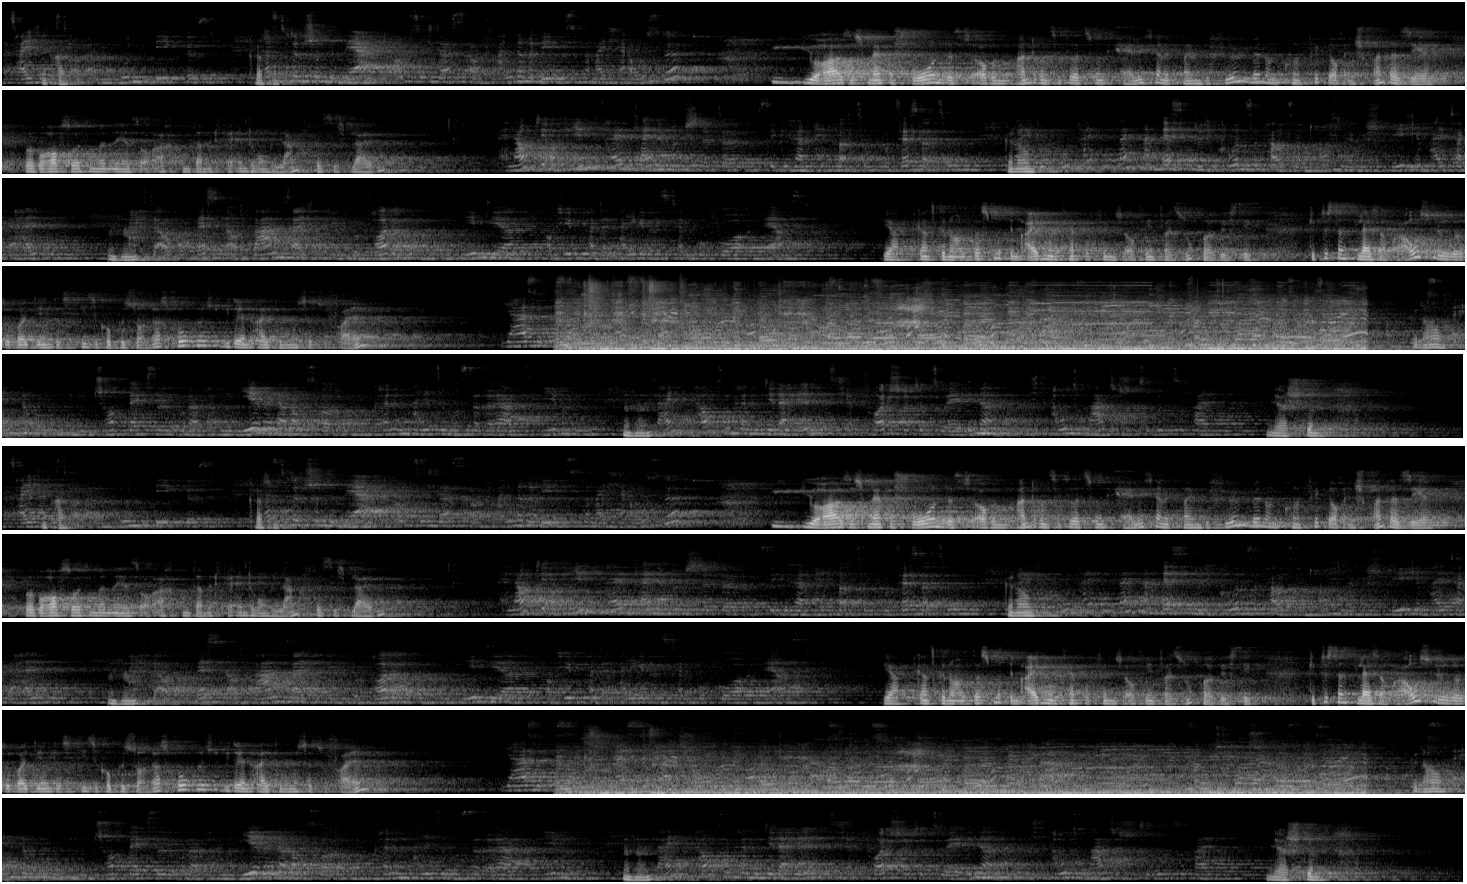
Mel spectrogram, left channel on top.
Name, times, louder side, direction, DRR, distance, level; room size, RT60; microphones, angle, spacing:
voice 1, 0.1-2.0 2.3-6.8 19.1-37.2 48.5-70.8, left 1 dB, 15° left, -2 dB, 5.2 m, -39 dB
voice 2, 7.2-18.5 24.7-25.0 30.3-30.6 38.1-47.6 58.0-58.3 64.7-65.0 71.2-72.2, right 1 dB, 10° right, 2 dB, 1.1 m, -27 dB
Bird, 49.4-57.6, left 4 dB, 75° left, 0.6 m, -26 dB
27.0 x 22.5 x 8.9 m, 2.8 s
head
